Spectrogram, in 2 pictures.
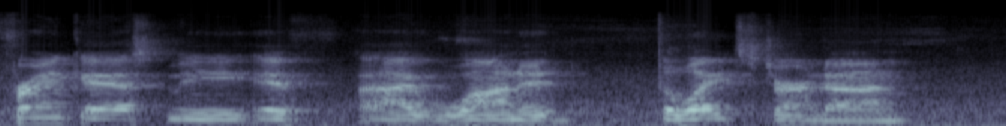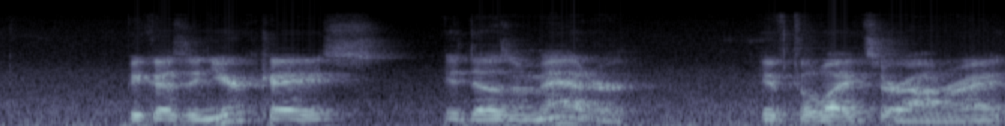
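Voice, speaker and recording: A man's very slow, monotone medium-pitched speech with long, frequent pauses, amid audible room echo and noticeable background noise. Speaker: YouTube host, interviewer. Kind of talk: casual interview. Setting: in a kitchen at a home. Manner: loud and clear.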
